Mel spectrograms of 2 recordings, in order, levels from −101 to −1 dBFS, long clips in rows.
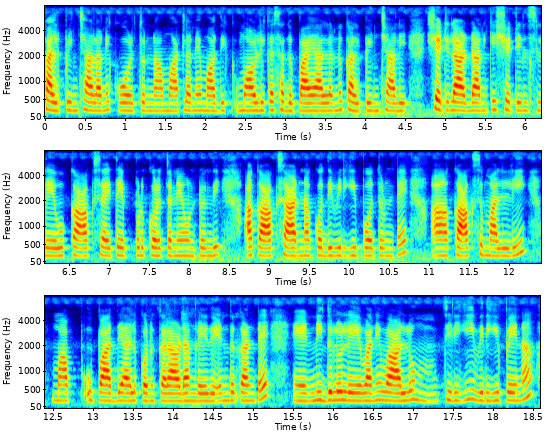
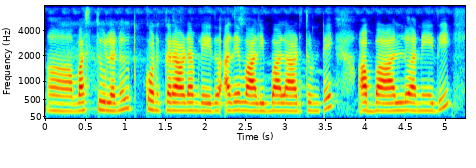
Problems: background sounds at intervals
